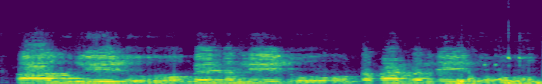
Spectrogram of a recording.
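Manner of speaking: slow singsong street-seller call; imitated hawker's drawn-out cry; mock vegetable hawker. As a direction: chant it like a vendor, dragging each ending. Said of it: "مثلاً تو ایسا لگے گا".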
